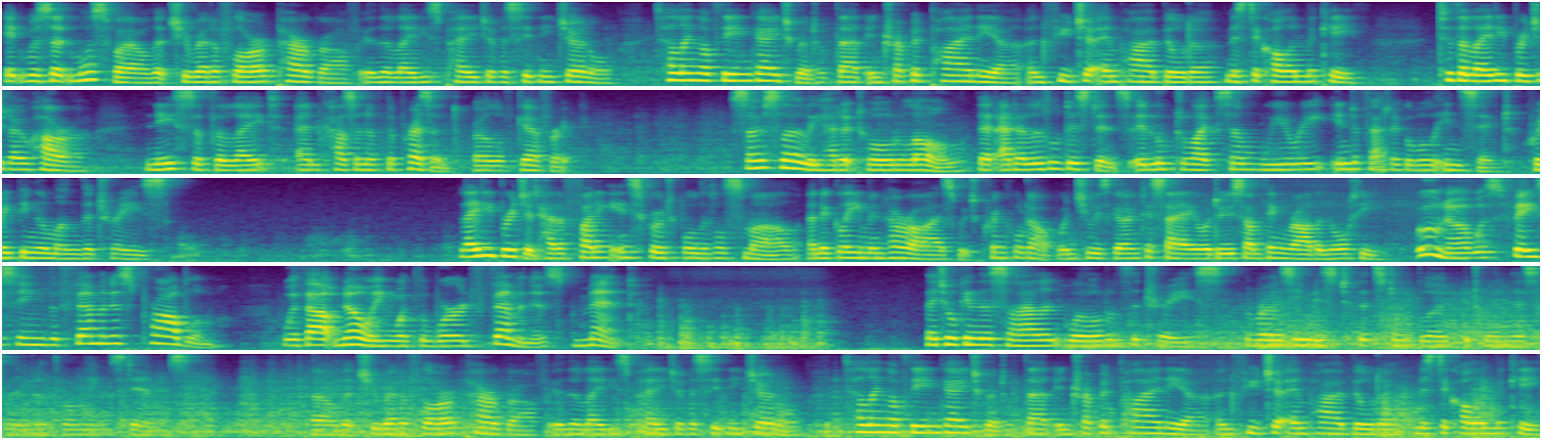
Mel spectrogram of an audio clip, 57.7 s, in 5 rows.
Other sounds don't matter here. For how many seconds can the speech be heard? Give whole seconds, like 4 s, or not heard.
51 s.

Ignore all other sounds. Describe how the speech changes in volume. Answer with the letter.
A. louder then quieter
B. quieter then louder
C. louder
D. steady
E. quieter
D.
